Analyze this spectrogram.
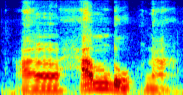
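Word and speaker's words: الحمد لله: dengan jelas itu terus di sini ada kata alhamdu lillah alifnya dibaca dengan jelas lam nya juga dibaca dengan jelas jadi alhamdulillah terus disini juga ada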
